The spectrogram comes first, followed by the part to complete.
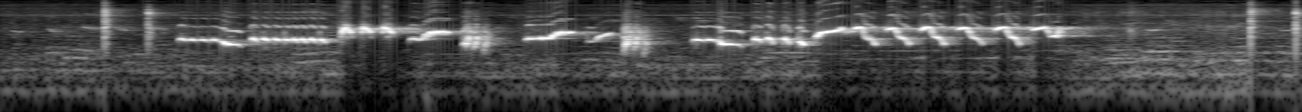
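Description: White-rumped shama (murai batu) singing a loud, varied phrase of clear whistled notes, ending in a quick run of about eight falling notes near the end. Two sharp clicks come just before the song starts.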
